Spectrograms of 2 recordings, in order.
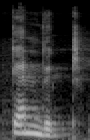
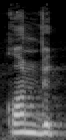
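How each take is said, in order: First: The first vowel sounds like an 'a'. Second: The first vowel sounds like an 'o'. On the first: The speaker calls it right. "पढ़ना क्या है" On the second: The speaker calls it wrong. "हम इसको क्या पढ़ते हैं, कॉन्विक्ट, जो कि गलत है"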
